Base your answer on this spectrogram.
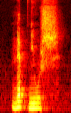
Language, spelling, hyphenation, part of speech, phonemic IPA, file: Dutch, nepnieuws, nep‧nieuws, noun, /ˈnɛp.niu̯s/, Nl-nepnieuws.ogg
- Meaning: fake news, especially misleading items posted and spread on social media to manipulate others towards a particular political point of view or for financial benefit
